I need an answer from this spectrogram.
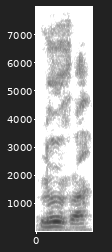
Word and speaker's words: Louvre: The Louvre Museum, or Louvre, is what they pronounce it in Paris.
